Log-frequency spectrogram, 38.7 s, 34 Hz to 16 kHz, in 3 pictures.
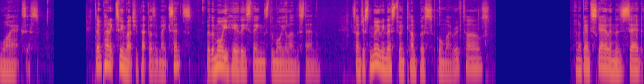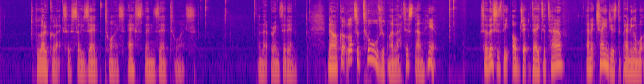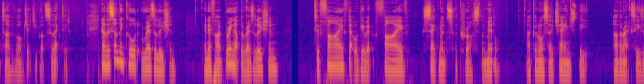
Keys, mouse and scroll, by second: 0.9-3.9 middle drag, 3.9 s, 5.3 KP_7, 6.9 g, 9.5 s, 10.3-29.4 middle drag, 11.3 s, 29.4-38.6 drag.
